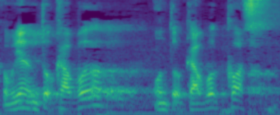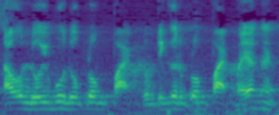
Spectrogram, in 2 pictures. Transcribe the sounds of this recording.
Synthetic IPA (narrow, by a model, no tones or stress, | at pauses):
kəmudianunt̪ʊʔkavəunt̪ʊ̰ʔkavəkɔst̪aʊnduəɾibuduəplʊhmpa̰t̪̚duəput̪iɡaduəplʊhmpat̪̚bajaŋan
